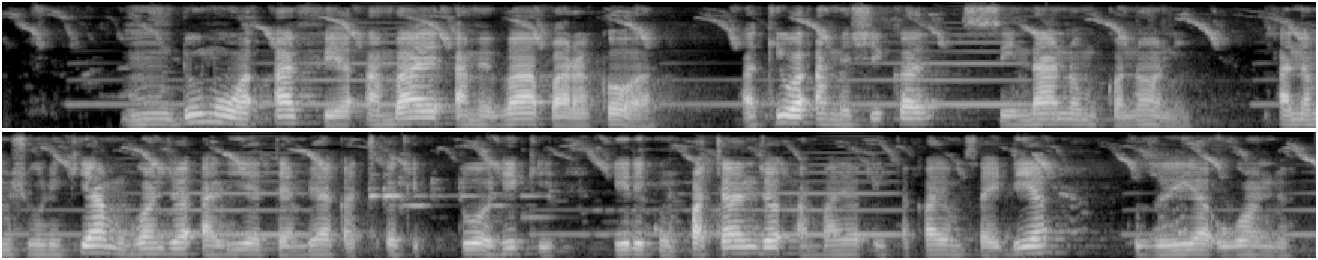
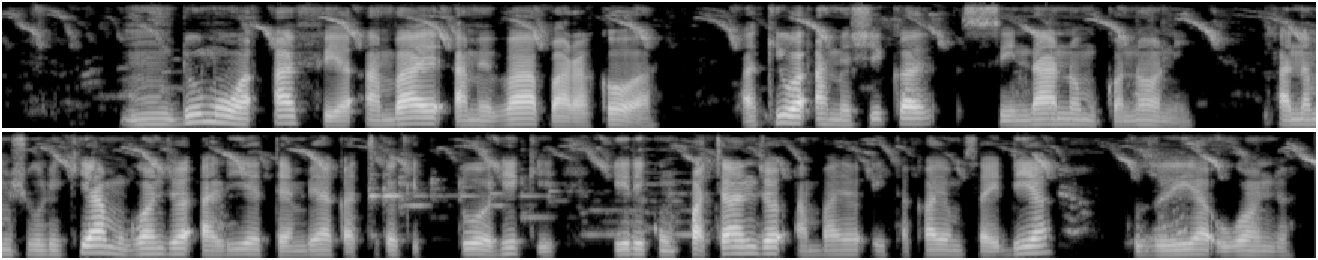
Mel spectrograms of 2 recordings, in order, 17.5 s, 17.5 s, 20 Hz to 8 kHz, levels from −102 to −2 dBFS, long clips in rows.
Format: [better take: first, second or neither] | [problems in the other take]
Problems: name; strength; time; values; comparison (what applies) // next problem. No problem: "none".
second | background sound (Wind instrument, woodwind instrument); 19 dB below the speech // room echo; dies away in 0.4 s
